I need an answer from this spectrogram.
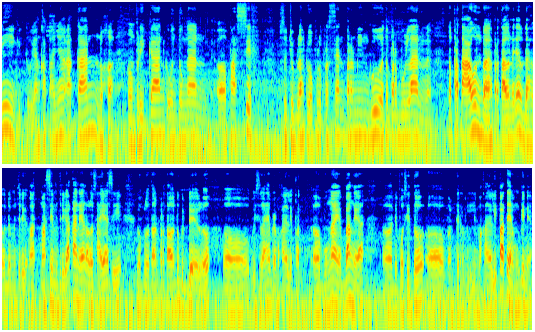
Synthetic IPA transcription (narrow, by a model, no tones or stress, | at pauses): nɪɡit̪ṵjaŋkat̪aɲaakanaməmbəɾikankəunt̪uŋanəpasɪfsəd͡ʒumlahduapuluhpərsɛnpərmiŋɡuat̪awpərbulana | at̪apərt̪aʊnbapərt̪aʊnad͡ʒasudahudaməɲt͡ʃəɾiɡaamasɪhməɲt͡ʃəɾikakanjakalosajasɪhduapuluht̪aʊnpərt̪aɦʊnt̪uɡədɛʔlo | əisilaɲabəɾapakalilipat̪̚əbuŋajabaŋja | ədeposit̪uəbat̪ɪrlimakalilipat̪jamuŋkɪnja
